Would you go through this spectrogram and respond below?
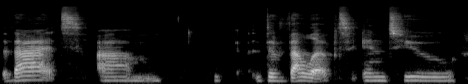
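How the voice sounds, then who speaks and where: A woman guest in a casual interview, talking about her work with a relaxing voice and an animated, laughing way of telling stories. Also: fairly low pitch, drawn-out words, gravelly. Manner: warm, animated storyteller who laughs often. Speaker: interview guest, voice actor and creative director.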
